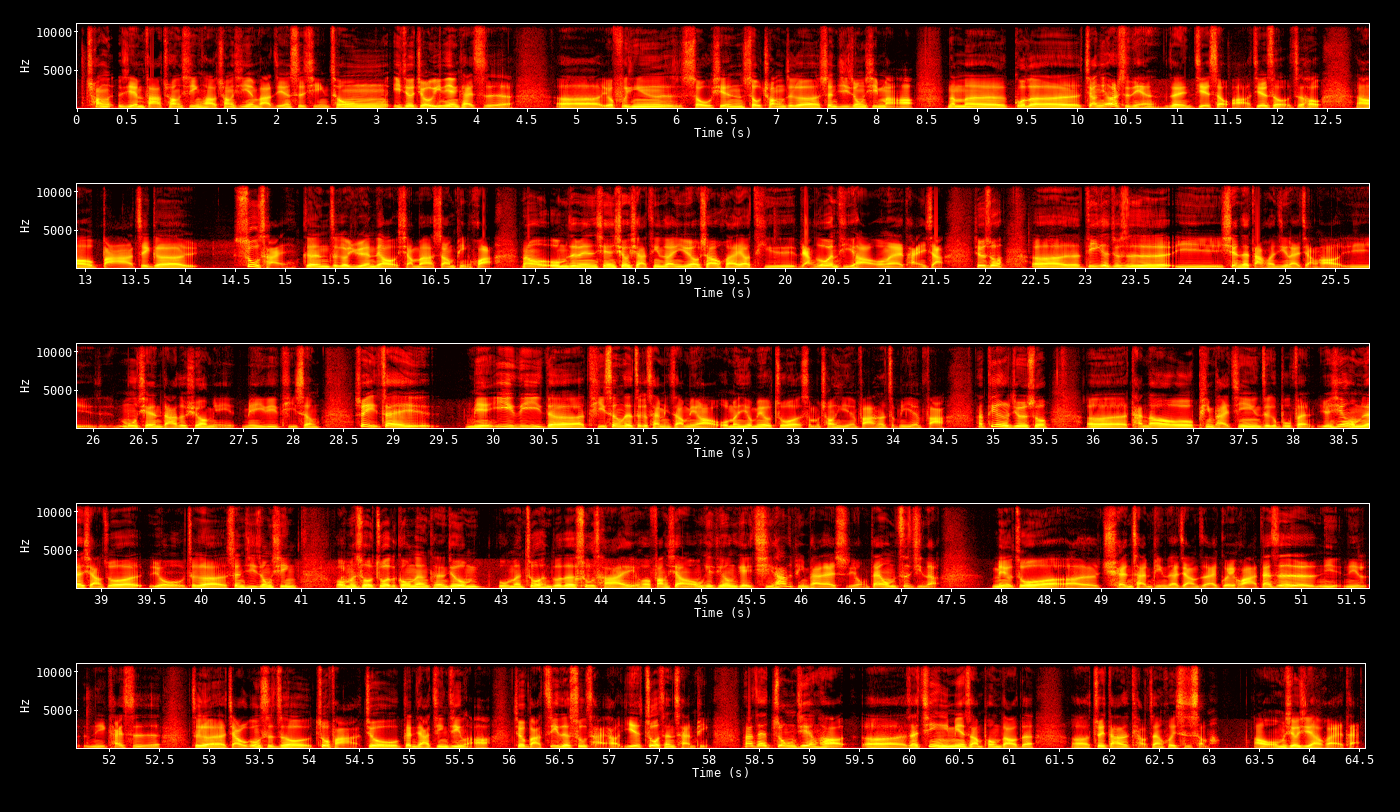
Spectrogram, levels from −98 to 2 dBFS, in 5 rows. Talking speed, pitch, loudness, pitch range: 315 characters per minute, 125 Hz, -21 LUFS, 110-150 Hz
